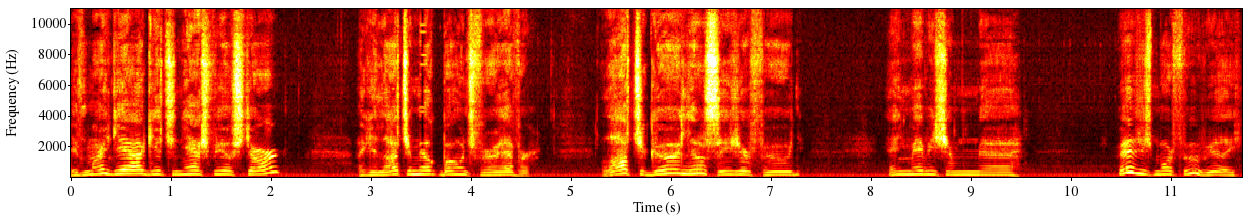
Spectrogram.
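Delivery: pet dog's voice, pitched very high. The speaker talks as their dog, in a dog voice. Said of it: "That's my dog voice".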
